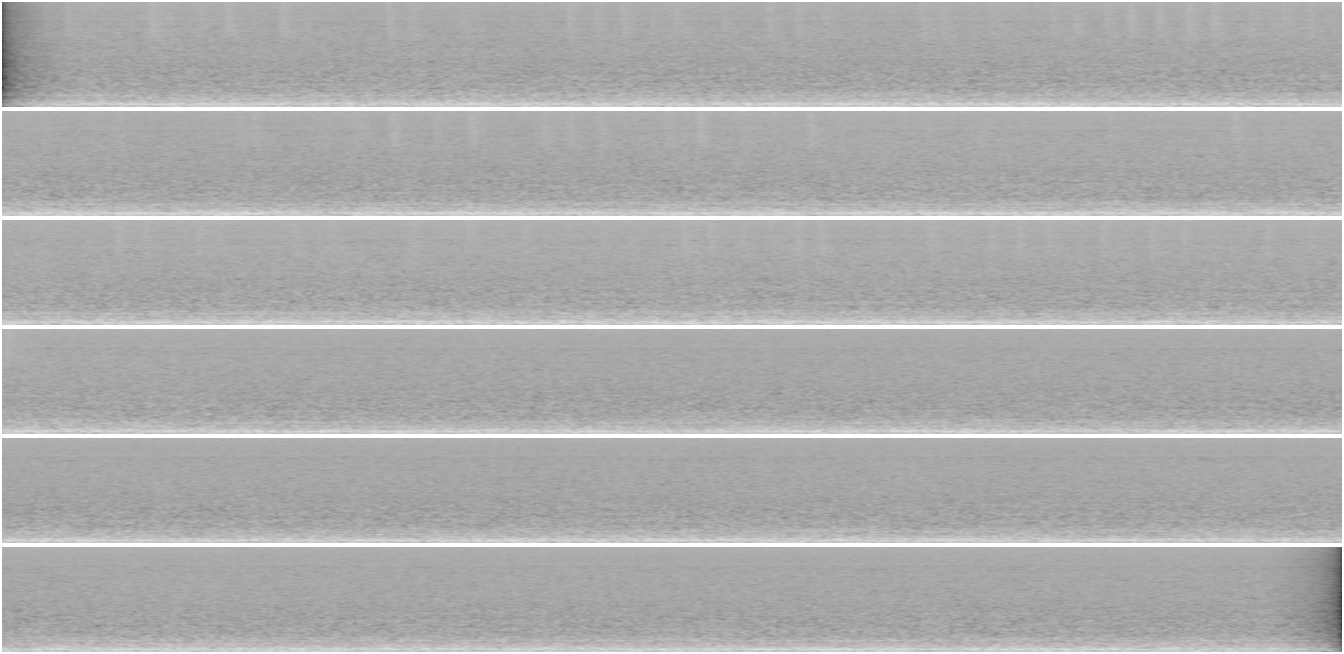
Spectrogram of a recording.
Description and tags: Roomtone Hallway upstairs Spinnerij Front
Front recording of surround room tone recording.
